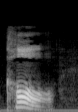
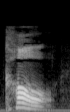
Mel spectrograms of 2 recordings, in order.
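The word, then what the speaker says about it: coal (קול): And this word we could pronounce something like coal, like a Q-O-L, coal.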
